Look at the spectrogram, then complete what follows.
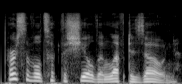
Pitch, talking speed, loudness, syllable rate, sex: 140 Hz, 265 wpm, -16 LUFS, 5.8 syllables/s, male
